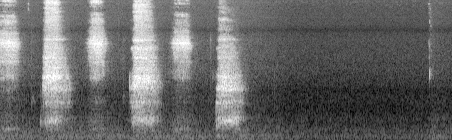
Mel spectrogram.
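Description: Five slow, deliberate breaths, each a soft airy rush lasting about a second, during a Pilates mat exercise, close and fairly quiet, followed by near silence.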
